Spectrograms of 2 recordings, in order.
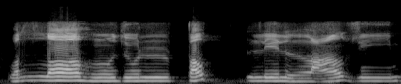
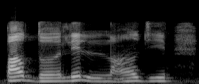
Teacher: huruf dot yang mati, dia tidak boleh berbenturan. Dia jangan dibaca seperti qalqalah. Misalnya wallahu dzul fadlil azim, jangan dibaca fadlil azim.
